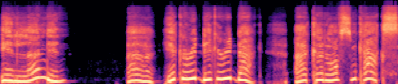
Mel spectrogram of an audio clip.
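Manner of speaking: creepy nursery-rhyme voice.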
